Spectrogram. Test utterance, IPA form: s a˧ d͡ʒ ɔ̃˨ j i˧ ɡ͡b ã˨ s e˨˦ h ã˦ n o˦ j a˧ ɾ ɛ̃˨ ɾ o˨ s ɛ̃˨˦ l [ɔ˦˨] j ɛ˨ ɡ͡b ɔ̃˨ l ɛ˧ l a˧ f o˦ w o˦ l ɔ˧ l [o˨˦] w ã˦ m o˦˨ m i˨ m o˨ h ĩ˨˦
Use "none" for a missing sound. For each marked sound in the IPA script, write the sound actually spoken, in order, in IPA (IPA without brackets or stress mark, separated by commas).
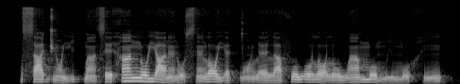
ɔ˦˨, o˧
